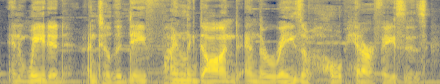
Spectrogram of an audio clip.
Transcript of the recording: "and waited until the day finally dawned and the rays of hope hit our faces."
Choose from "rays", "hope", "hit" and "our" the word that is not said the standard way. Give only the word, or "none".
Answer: none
